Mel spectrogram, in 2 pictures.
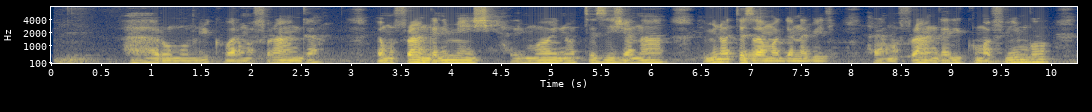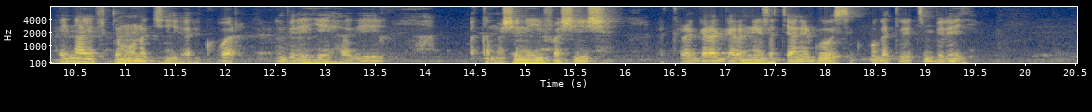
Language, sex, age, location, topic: Kinyarwanda, male, 25-35, Kigali, finance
